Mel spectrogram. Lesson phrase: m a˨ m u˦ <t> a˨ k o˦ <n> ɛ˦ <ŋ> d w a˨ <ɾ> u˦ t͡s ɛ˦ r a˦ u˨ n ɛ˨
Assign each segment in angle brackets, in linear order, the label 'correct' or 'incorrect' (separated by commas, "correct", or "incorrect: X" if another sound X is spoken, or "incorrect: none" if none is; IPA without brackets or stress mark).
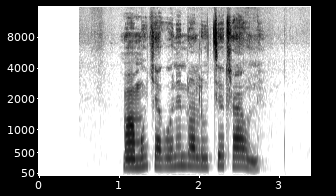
incorrect: t͡ʃ, correct, incorrect: n, incorrect: l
